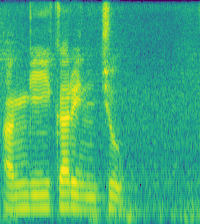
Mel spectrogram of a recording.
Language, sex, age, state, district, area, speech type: Telugu, male, 30-45, Telangana, Ranga Reddy, urban, read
